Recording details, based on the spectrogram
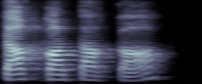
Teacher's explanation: for the goat, the consonants are plosives, so the T sound and a uvular ah sound, which are definitely hard sounds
